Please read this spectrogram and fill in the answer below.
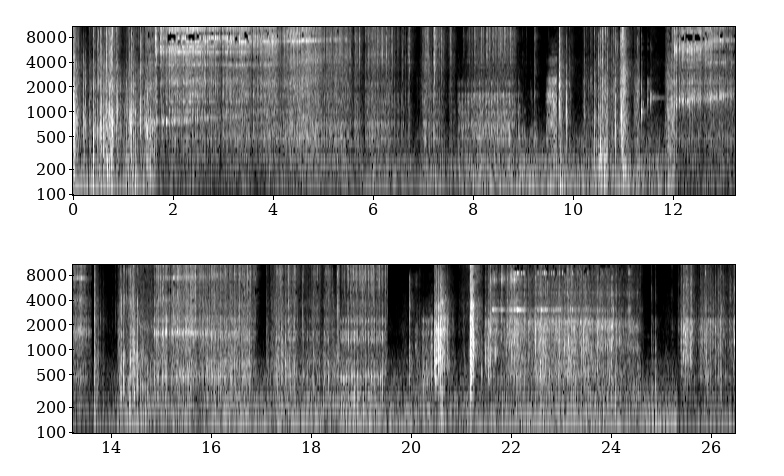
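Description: Plastic candy bags crinkling as they are torn and pulled open, and small hard candies pouring and rattling into glass jars, in a run of separate bursts.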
